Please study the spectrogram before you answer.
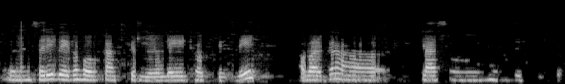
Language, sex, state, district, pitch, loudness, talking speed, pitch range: Kannada, female, Karnataka, Shimoga, 200 Hz, -16 LUFS, 125 wpm, 190-220 Hz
